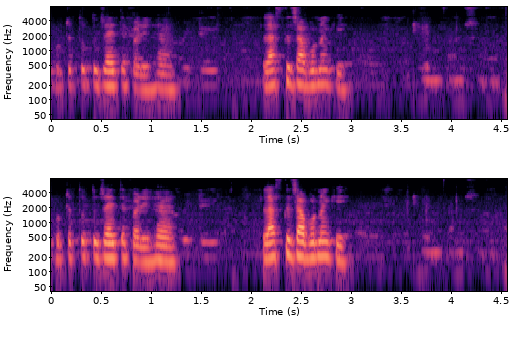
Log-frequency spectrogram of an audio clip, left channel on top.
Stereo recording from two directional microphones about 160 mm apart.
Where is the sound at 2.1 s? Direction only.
70° right (ahead or behind).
